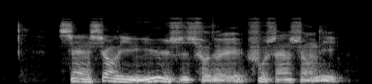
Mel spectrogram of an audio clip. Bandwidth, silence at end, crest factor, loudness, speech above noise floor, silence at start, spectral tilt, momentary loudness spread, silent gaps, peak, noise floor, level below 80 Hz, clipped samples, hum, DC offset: 9.6 kHz; 0.3 s; 14 dB; -19 LUFS; 24 dB; 0.6 s; -5 dB/octave; 8 LU; none; -6 dBFS; -43 dBFS; -60 dBFS; under 0.1%; none; under 0.1%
